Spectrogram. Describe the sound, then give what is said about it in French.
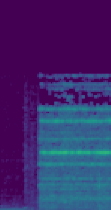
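A telephone bell rings loudly and continuously, a bright metallic trill that starts abruptly after a brief quiet moment and holds steady to the end. “Vous répondez au téléphone”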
